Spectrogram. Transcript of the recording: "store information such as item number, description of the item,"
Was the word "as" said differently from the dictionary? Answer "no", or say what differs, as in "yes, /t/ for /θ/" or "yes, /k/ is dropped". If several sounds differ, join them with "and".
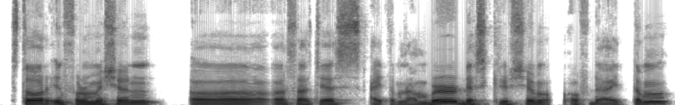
yes, /s/ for /z/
